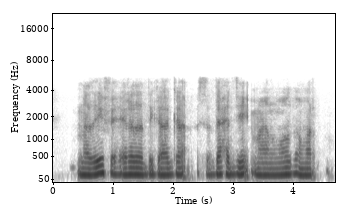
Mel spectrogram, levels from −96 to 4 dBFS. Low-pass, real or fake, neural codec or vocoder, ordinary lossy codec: 5.4 kHz; fake; codec, 16 kHz, 8 kbps, FreqCodec, smaller model; AAC, 32 kbps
